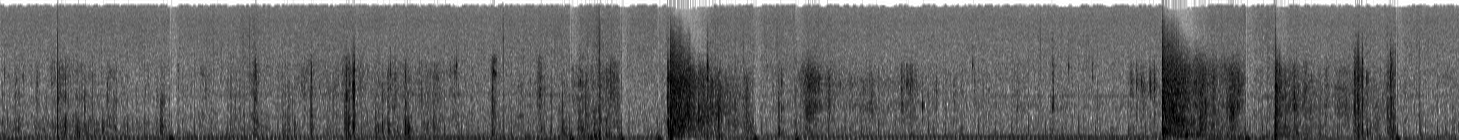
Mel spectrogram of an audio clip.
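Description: Gunshots in a western shootout on an old film soundtrack: scattered lighter cracks and knocks, and two much louder shots about seven and twelve seconds in, over a steady low hum.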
